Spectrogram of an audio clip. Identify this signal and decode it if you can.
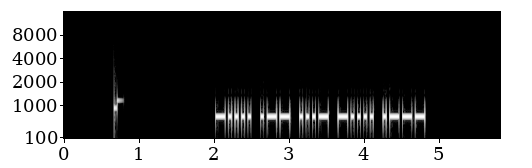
Morse code, heard as a keyed tone, about 28 wpm, 700 Hz. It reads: 6WV6J
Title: Five Challenging Letter-Number Combinations 28wpm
